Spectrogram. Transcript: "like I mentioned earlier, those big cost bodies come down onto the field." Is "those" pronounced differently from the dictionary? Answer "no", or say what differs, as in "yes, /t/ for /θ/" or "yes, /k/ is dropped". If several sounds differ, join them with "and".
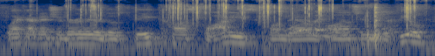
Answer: no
